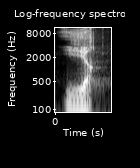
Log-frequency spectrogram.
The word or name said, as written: Yik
